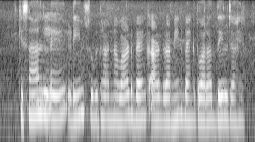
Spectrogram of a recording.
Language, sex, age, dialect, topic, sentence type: Magahi, female, 31-35, Southern, agriculture, statement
